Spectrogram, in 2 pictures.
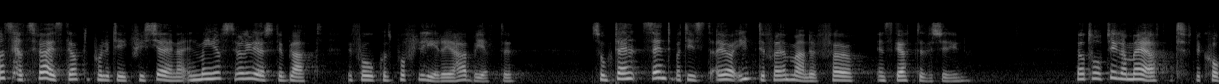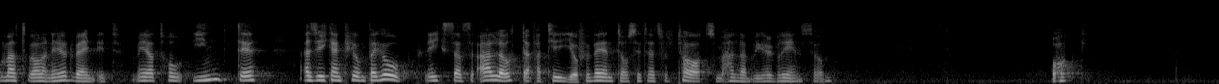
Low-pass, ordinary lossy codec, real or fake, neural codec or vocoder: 7.2 kHz; none; fake; codec, 16 kHz in and 24 kHz out, 0.6 kbps, FocalCodec, streaming, 2048 codes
